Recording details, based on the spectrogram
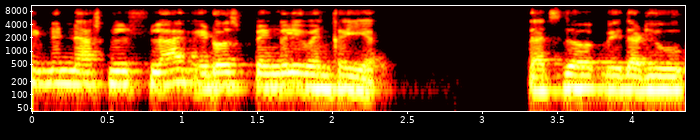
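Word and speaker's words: Pingali Venkaiah: It was Pengali Venkaiah. That's the way that you pronounce the name.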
